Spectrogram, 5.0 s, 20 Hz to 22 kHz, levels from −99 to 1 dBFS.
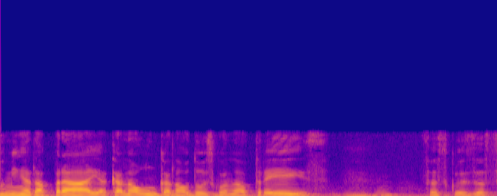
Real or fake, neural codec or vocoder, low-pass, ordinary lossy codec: real; none; 7.2 kHz; none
